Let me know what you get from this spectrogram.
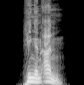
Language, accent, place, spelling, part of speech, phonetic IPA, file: German, Germany, Berlin, hingen an, verb, [ˌhɪŋən ˈan], De-hingen an.ogg
- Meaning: first/third-person plural preterite of anhängen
